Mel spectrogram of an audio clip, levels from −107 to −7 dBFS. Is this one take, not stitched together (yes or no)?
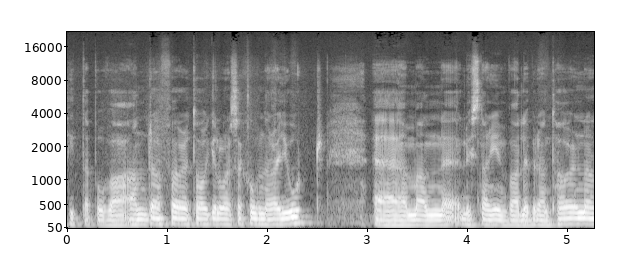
yes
